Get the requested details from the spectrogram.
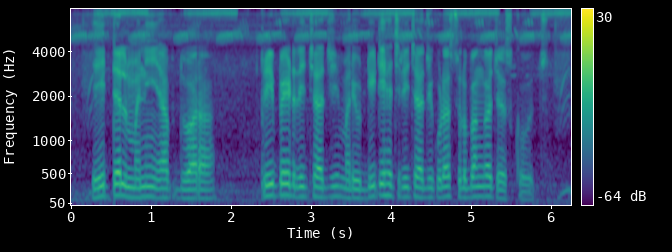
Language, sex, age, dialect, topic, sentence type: Telugu, male, 18-24, Central/Coastal, banking, statement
